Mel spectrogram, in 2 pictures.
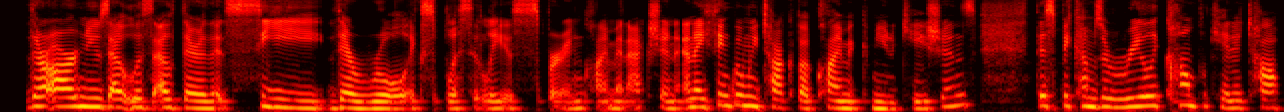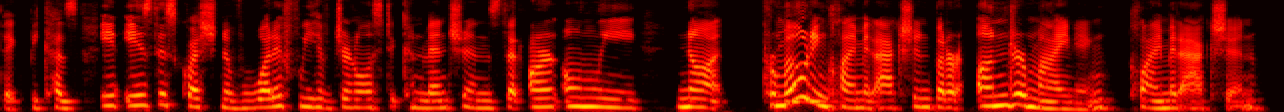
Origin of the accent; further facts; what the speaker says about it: Canada; moved away as an adult; now in United Kingdom; Being Canadian, I was sort of trained in, for lack of a better word, a really American objectivity tradition. When I came to the UK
